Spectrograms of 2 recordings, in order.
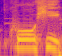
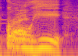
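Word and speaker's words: コーヒー: But then Japanese pronunciation is super weird. So kohhi kohhi.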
